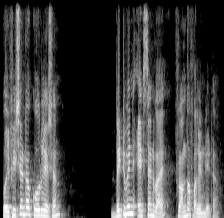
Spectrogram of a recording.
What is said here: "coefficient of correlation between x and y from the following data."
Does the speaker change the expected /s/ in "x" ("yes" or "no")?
no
